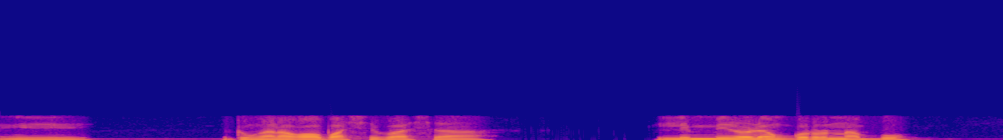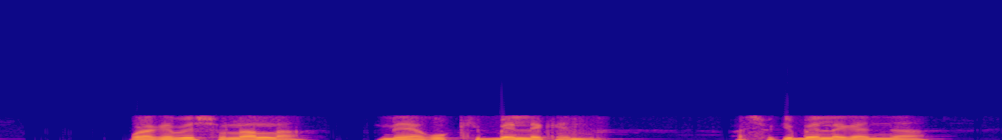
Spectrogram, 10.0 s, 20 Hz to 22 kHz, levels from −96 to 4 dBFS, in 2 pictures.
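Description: Throughout, the speech carries the Bluetooth CVSD headset codec: a one-bit delta coder with adaptive step, cutting everything above 4 kHz, roughening s sounds and leaving granular hiss, unlike an ordinary low-pass. From 7.80 to 8.06 s, bit errors on the Bluetooth voice link, at around one percent, add rushing crackle rather than the sharp clicks of dropped packets.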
